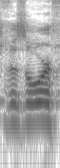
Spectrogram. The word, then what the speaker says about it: wzór: But anyways, yeah, this is the Polish Vazor 50. And wzór means model in Polish. A lot of syllable, like fucking words get pronounced as V's in Polish.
